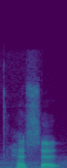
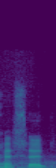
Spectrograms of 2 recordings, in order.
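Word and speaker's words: חסד: side, so to speak, which is how you pronounce it, Hesed? Hesed, yeah. Okay. Hesed.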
